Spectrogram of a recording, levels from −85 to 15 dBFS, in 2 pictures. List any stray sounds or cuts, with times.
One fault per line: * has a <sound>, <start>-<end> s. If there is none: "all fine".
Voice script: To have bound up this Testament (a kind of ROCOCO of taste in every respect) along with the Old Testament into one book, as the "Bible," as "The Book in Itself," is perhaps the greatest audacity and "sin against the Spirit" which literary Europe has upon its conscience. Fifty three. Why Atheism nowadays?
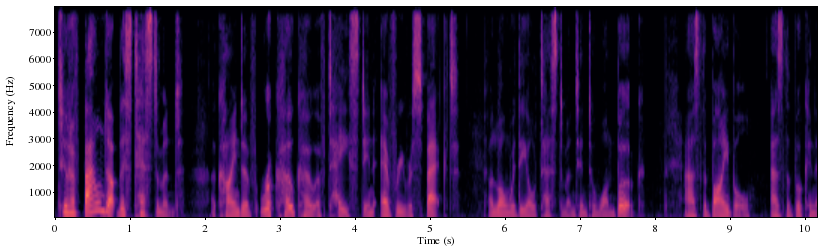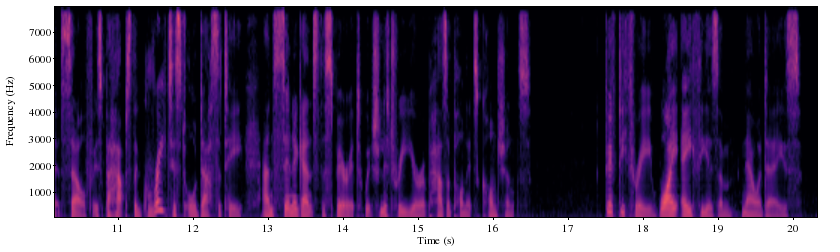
all fine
